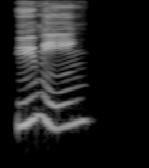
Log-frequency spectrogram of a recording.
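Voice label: "渔民", Mandarin Chinese; HSK6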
